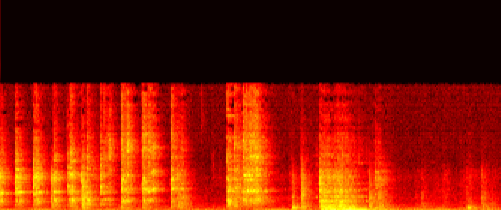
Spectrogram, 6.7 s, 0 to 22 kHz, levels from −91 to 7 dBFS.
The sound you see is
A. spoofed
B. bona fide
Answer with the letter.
A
